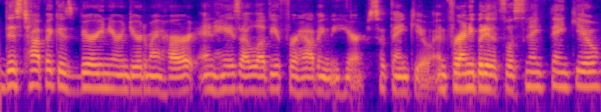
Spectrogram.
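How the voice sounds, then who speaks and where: Animated in tone, a woman speaks at a fairly quick pace. Her pitch is fairly low, with ordinary pitch variation. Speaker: recruiting firm founder. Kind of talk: interview. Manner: loud when passionate.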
